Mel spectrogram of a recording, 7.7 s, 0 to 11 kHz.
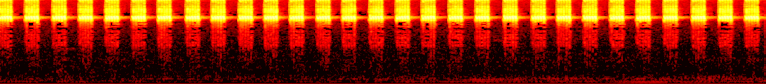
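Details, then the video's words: High, shrill cricket chirps at night, recorded live on a Sony PCM D100 field recorder: a continuous, even run of pulses about four per second, with no pauses and no other sounds. "Cricket Chirp Sound - Cricket Sounds at Night"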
